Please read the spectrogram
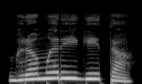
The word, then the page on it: ಭ್ರಮರೀಗೀತ: Kannada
